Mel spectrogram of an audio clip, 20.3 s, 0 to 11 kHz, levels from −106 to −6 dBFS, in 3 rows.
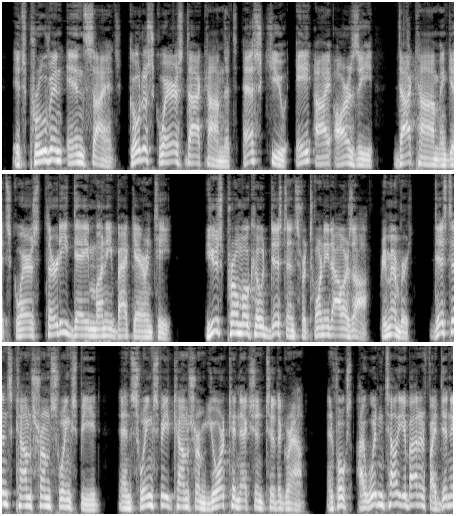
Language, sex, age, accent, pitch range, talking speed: English, male, 50-69, American, 120-170 Hz, 150 wpm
